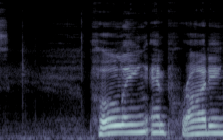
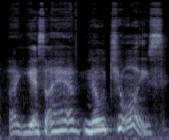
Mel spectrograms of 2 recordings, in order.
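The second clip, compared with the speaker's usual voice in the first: ordinary delivery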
